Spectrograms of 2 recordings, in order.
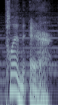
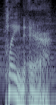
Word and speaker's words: plein air: which means open air or Outdoors the French pronounce it PL air others say plain air no matter how you say it there is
